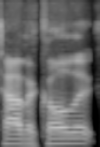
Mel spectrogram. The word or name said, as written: tyler KOLEK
